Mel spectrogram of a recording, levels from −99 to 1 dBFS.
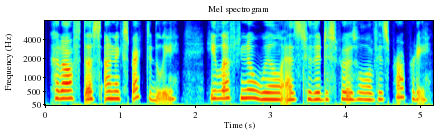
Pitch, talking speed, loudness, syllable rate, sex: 250 Hz, 175 wpm, -19 LUFS, 4.7 syllables/s, female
